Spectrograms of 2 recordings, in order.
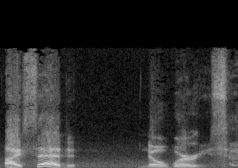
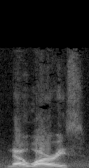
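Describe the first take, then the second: First: Deliberate American "No worries", covering the Kiwi slip; corrected, over-careful American accent; faux American accent. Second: "No worries" with Kiwi vowels slipping out; casual slip into a Kiwi accent; New Zealand accent on "worries". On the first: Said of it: "faux Western accent, their American accent". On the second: Acted. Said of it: "drop out of their faux Western accent".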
